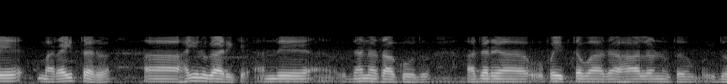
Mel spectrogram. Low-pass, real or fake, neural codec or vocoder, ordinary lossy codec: 3.6 kHz; real; none; none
